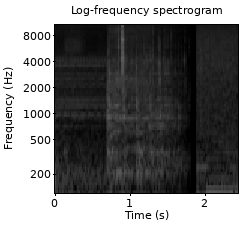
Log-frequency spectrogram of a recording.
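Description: Faint whirring of a VCR's tape mechanism, with a soft mechanical rattle about two-thirds of a second in, cutting out to silence just before the end.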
